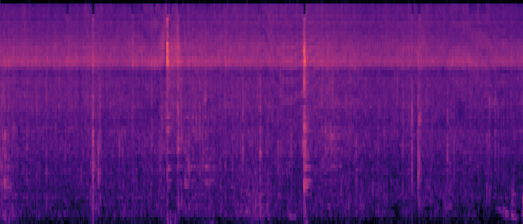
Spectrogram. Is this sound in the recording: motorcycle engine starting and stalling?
no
